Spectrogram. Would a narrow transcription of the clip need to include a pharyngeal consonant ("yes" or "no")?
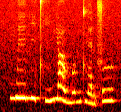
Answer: no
